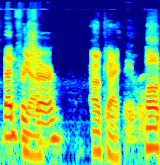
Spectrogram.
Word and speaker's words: Bedfordshire: It is in Bedfordshire, which I think is maybe pronounced Bedfordshire. No, it's Bedfordshire.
